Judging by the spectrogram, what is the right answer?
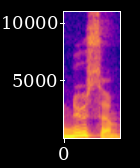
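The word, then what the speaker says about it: Nuzum: is something that we've learned um through Dr Newsom who's somebody I think that you should follow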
